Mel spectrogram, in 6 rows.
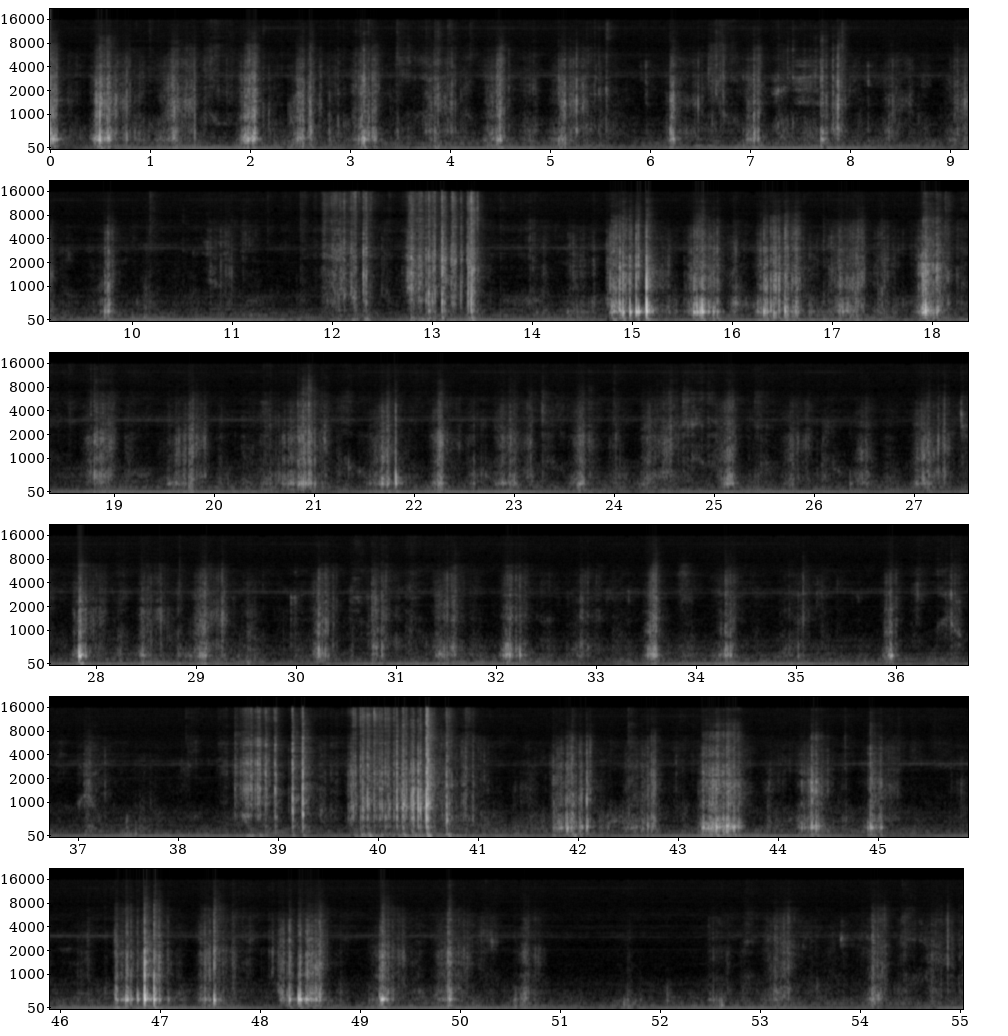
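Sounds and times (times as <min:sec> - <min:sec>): person chewing crunchy frost: 0:00.0 - 0:55.0.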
